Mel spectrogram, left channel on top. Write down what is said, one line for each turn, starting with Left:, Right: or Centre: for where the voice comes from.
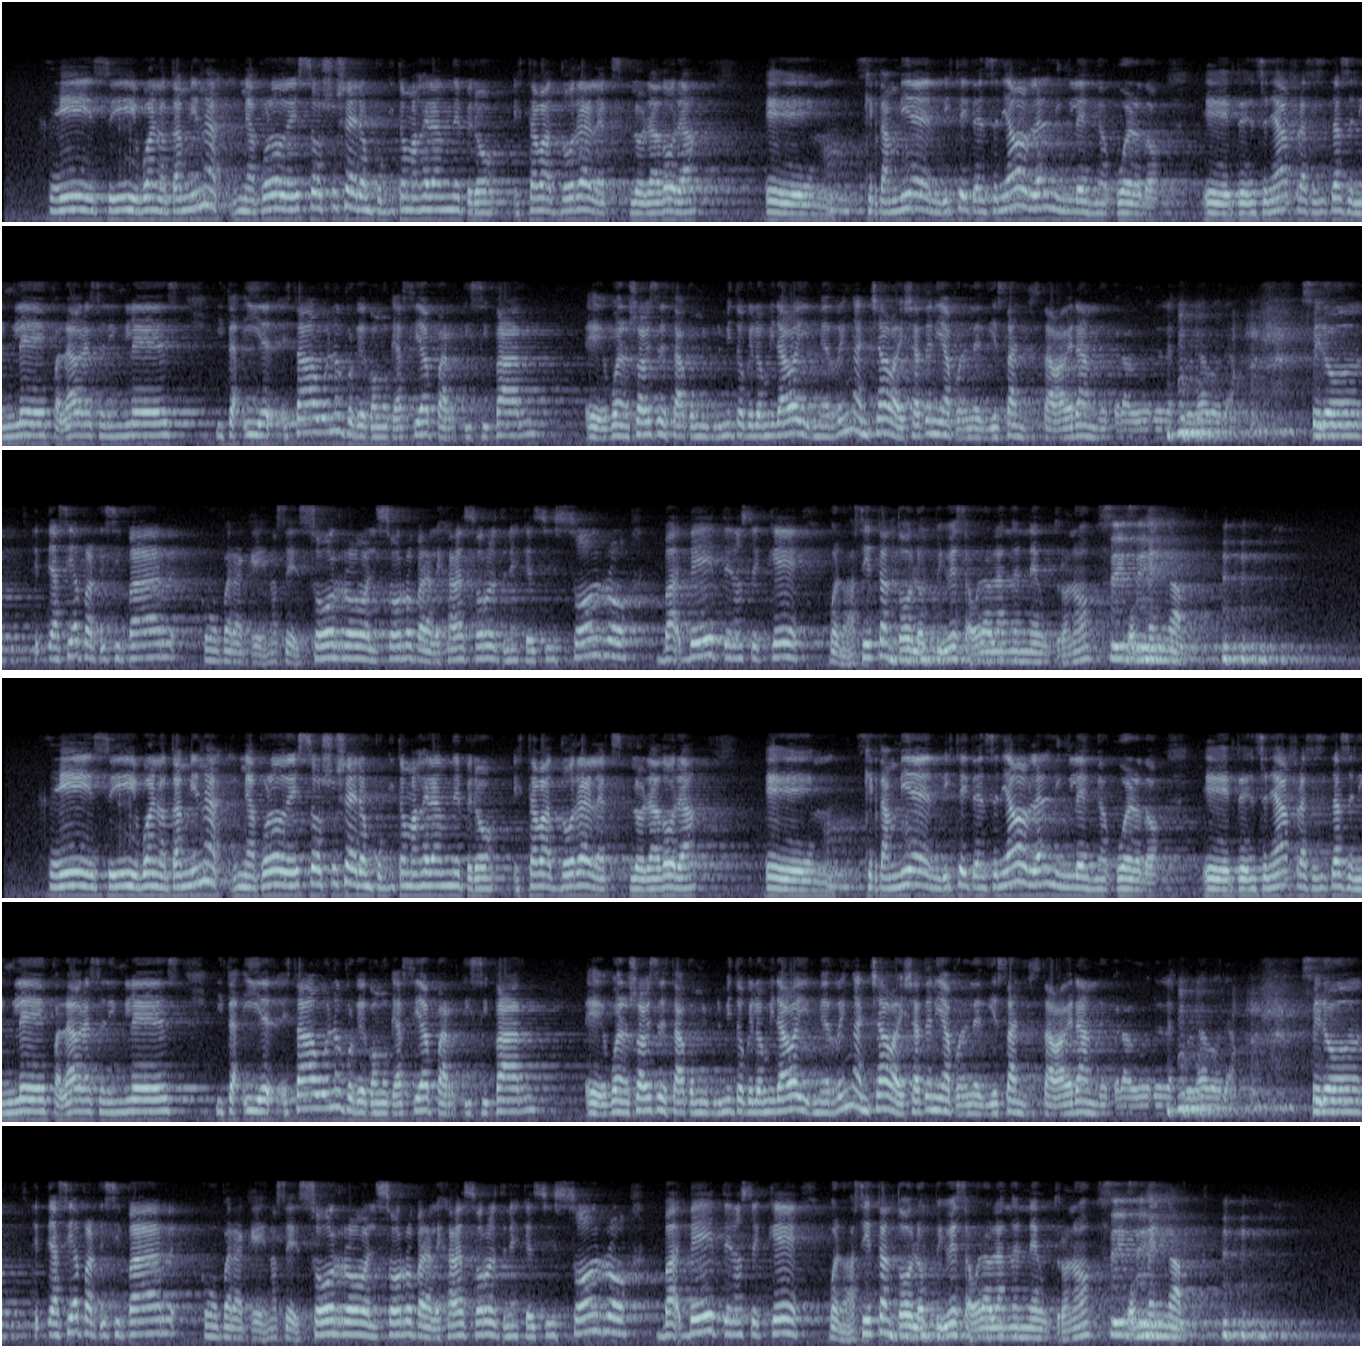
Right: Sí, sí, bueno, también ah, me acuerdo de eso, yo ya era un poquito más grande, pero estaba Dora la Exploradora, eh,
Left: Ah, Sí.
Right: que también, viste, y te enseñaba a hablar en inglés, me acuerdo. Eh, te enseñaba frasecitas en inglés, palabras en inglés, y, ta- y eh, estaba bueno porque como que hacía participar. Eh, bueno, yo a veces estaba con mi primito que lo miraba y me reenganchaba y ya tenía, ponerle 10 años, estaba grande para Dora
Left: <laughs>
Right: la Exploradora
Left: Sí.
Right: pero te, te hacía participar como para que, no sé, zorro, el zorro, para alejar al zorro le tenías que decir, zorro, va- vete, no sé qué. Bueno, así están
Left: <laughs>
Right: todos los pibes ahora hablando en neutro, ¿no?
Left: Sí,
Right: Convengamos.
Left: sí. <laughs>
